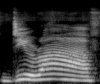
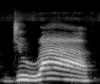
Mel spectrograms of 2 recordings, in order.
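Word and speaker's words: giraffe: زرافة يعني جيراف والإي في الآخر ما انطقهاش. جيراف.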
